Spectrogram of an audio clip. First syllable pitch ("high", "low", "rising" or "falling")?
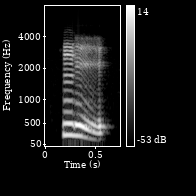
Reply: falling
